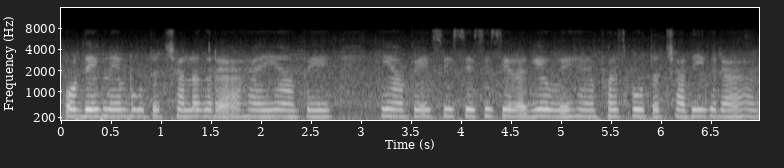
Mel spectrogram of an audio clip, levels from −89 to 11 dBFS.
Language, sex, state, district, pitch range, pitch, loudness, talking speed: Hindi, female, Haryana, Rohtak, 210-220 Hz, 215 Hz, -18 LUFS, 195 wpm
